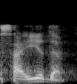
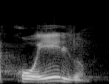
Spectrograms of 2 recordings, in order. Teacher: a junção de duas vogais pronunciadas destacadamente separadas uma vez que há duas sílabas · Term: hiato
